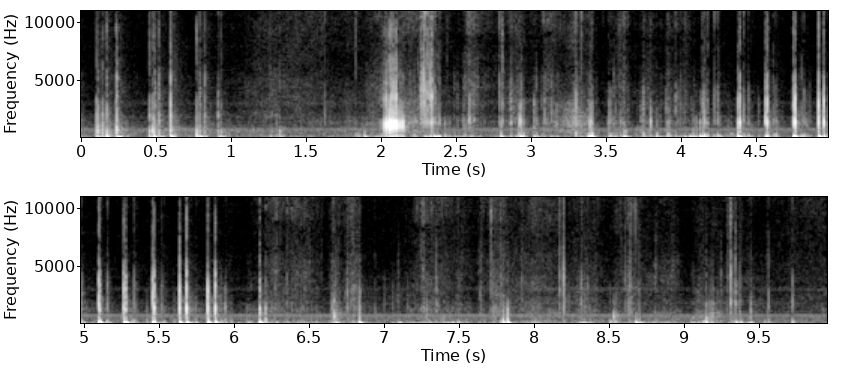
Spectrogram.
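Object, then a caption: Patent leather bag flap. Long red nails rapidly tap and scratch the shiny flap of a glossy black patent faux-leather messenger bag resting on a wooden table. The result is a dense run of short, dry clicks and light scrapes at an irregular pace. A brief brighter scratch cuts in around the two-second mark.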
